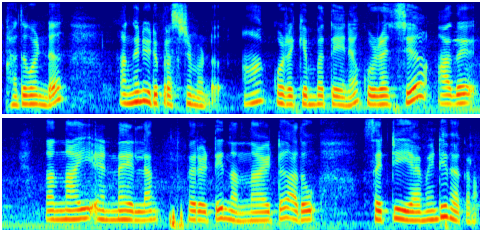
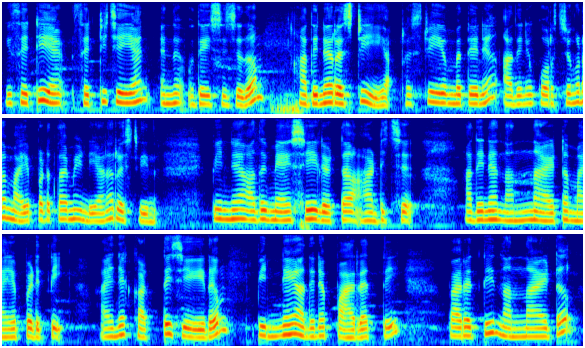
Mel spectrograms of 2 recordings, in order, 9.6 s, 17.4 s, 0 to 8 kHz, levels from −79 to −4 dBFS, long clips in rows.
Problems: none marked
